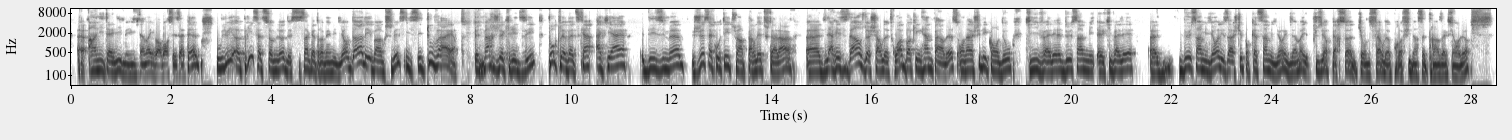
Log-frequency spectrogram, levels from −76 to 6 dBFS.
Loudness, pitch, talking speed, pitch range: -15 LUFS, 150 Hz, 195 wpm, 135-175 Hz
